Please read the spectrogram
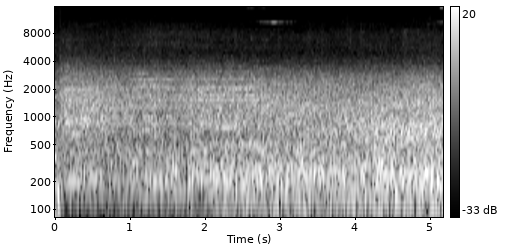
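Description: City street traffic: cars driving past on a busy avenue, a steady noise of tyres and engines.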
